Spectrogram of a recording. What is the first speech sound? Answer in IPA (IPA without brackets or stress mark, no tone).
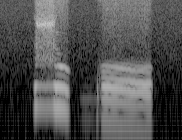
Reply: z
